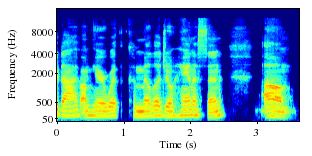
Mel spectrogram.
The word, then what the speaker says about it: Johannessen: I'm here with Camilla Johansson um pronounced the English way uh not the Norwegian way how are you doing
